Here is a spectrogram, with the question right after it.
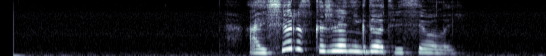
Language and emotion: Russian, positive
